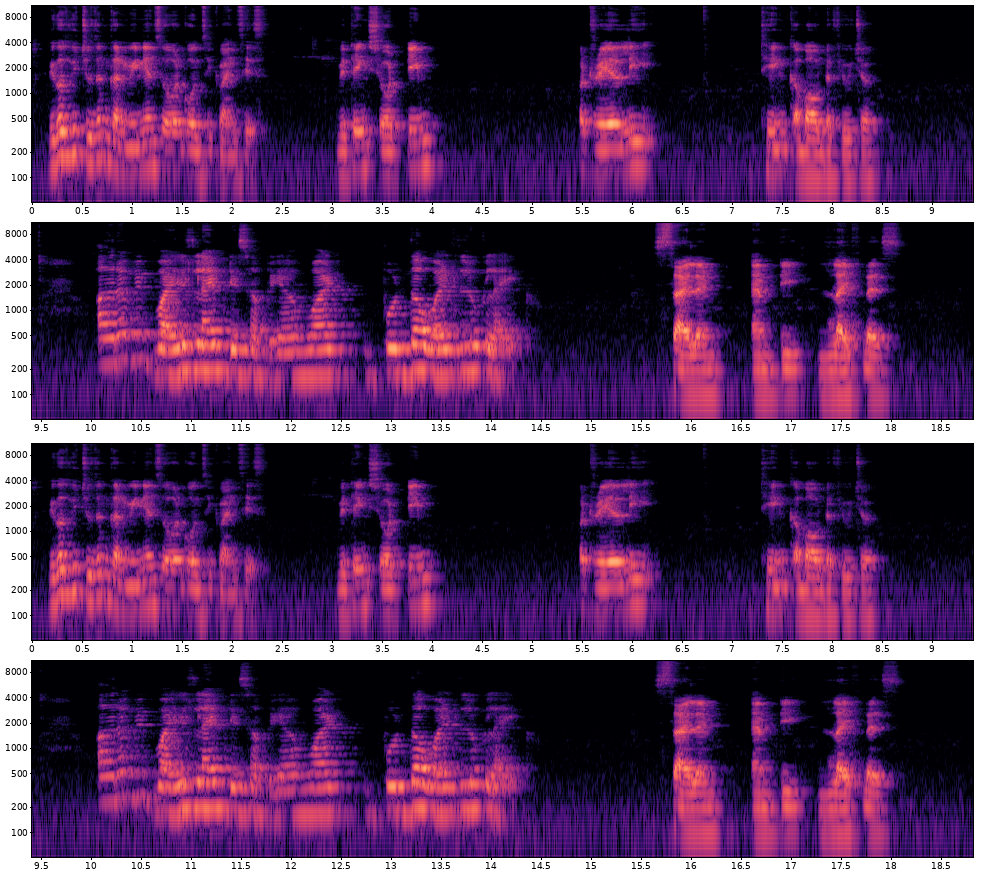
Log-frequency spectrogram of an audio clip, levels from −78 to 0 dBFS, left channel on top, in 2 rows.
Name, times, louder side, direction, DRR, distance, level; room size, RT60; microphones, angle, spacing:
voice 1, 0.2-2.3 3.1-4.0 5.5-6.2 7.3-8.5 15.7-16.3 16.6-18.0, left 2 dB, 20° left, 0.9 m, -25 dB
voice 2, 10.1-14.4 17.4-17.5, left 3 dB, 70° left, 2.1 m, -25 dB
5.7 x 5.1 x 6.4 m
head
